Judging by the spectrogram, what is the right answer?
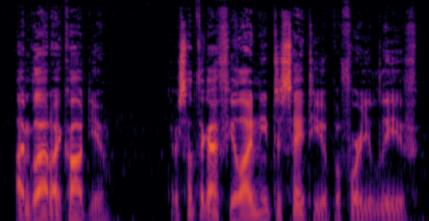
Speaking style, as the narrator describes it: Horigome said gravely

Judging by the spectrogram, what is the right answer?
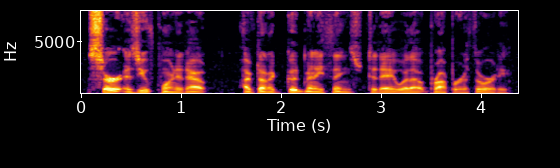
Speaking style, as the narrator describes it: Kozue replied stiffly

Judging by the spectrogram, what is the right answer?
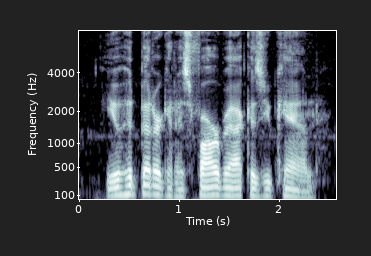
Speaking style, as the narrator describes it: Nall murmured to Umi

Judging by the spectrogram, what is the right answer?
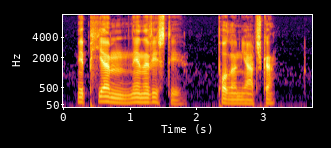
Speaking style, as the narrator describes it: replying quietly

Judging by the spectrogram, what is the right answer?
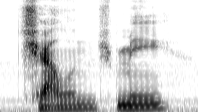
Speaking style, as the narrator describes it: she echoed, her voice dangerously tight

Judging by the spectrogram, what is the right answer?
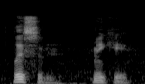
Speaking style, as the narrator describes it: she said quietly

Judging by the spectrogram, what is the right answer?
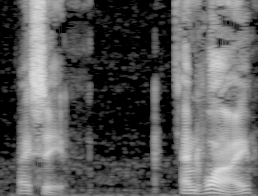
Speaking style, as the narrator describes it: said more coldly still

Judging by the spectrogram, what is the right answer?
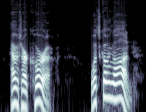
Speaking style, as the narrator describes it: cried out one of the monks, an airbender named Shespa

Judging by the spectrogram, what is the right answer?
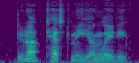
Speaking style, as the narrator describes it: said the Duchess coldly

